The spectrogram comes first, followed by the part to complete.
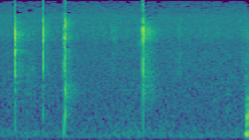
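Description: Plastic phone case clicking onto a smartphone as it is pressed into place: four sharp snaps, three close together in the first second and one more just under a second and a half in.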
